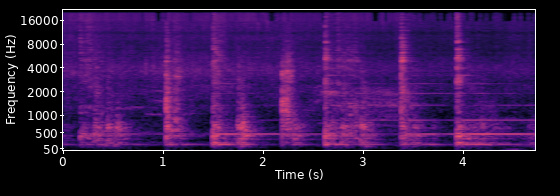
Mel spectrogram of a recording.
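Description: Boiled potatoes with salt are stirred in a frying pan for sabudana khichdi, a soft sizzle under regular metallic scrapes roughly every half second, heard up close with no speech.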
